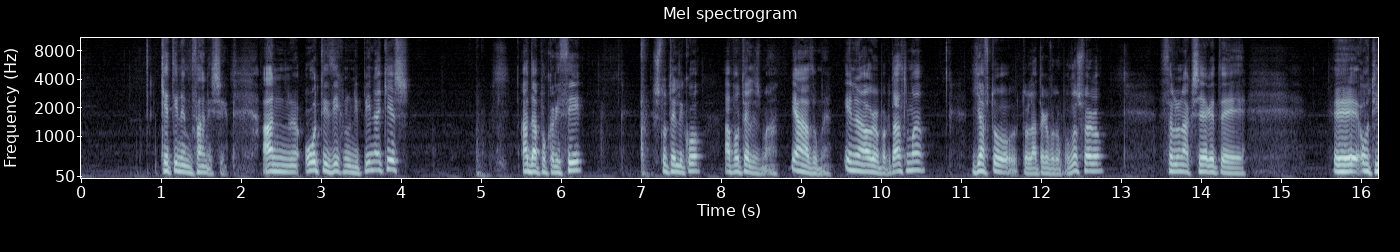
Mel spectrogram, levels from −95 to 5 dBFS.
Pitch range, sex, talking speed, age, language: 125-165 Hz, male, 105 wpm, 30-49, Greek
